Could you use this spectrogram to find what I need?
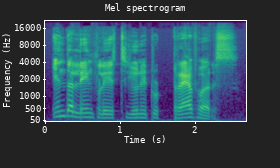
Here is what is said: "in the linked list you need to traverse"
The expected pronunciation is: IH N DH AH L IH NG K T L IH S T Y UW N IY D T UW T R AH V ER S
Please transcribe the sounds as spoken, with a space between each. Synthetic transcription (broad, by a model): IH N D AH L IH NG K L IH S T Y UW N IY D T UW T R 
